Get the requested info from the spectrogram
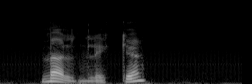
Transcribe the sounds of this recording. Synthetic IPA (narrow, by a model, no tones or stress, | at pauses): mœlnlʏkə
